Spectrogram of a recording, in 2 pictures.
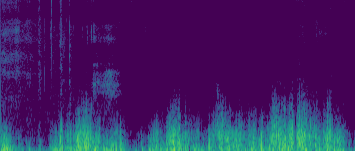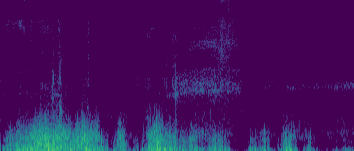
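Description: Wind buffeting the microphone in gusts, a low rumble that swells and fades every second or two, mixed with handling noise as the camera is moved. It dies down to a faint rumble over the last couple of seconds.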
